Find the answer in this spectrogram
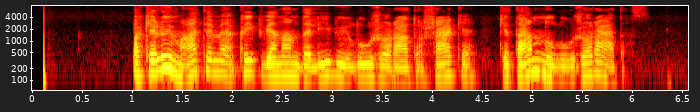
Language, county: Lithuanian, Vilnius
